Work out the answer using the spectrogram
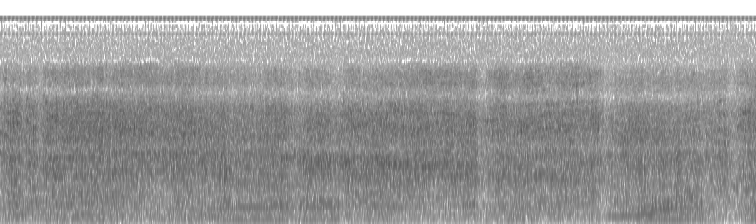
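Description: Demolition derby cars' engines running and revving together in a dense, continuous noise, with one engine revving up in pitch near the end.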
